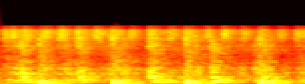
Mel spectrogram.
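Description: Live rock band playing: electric guitars and a drum kit, with the kick drum landing steadily about twice a second under sustained chords and a constant cymbal wash.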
